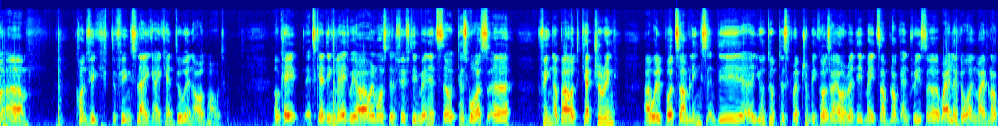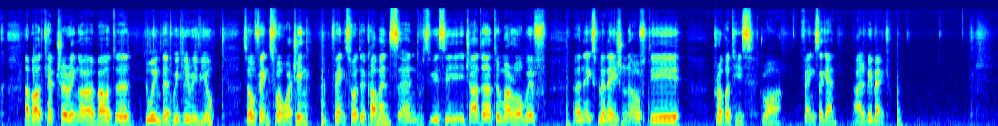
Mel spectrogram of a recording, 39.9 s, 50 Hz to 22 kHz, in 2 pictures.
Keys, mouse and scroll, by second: 39.0 click.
